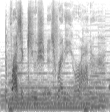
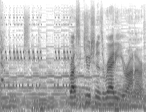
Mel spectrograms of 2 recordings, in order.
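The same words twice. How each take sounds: First: It is said in an exaggeratedly nerdy voice. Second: It is said in a mildly nerdy voice.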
